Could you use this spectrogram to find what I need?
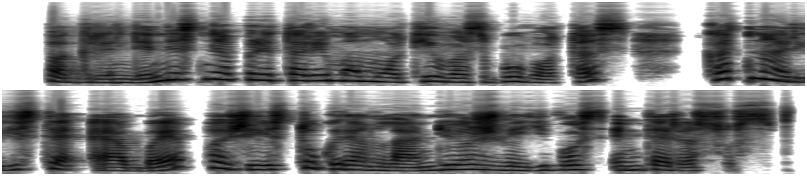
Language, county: Lithuanian, Utena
